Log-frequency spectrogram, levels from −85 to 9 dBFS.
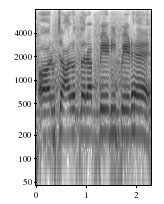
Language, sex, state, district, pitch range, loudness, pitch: Hindi, female, Chhattisgarh, Raipur, 205-215 Hz, -12 LUFS, 210 Hz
